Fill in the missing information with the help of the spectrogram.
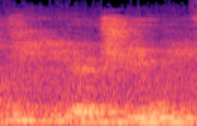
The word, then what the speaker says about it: dengue: We should research the ramifications of using genome engineering to control organisms such as mosquitoes that can spread malaria, or how do you pronounce dengue fever? – Dengue fever.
